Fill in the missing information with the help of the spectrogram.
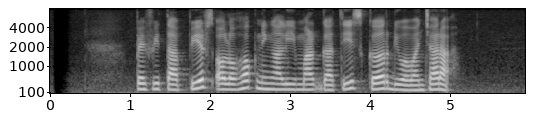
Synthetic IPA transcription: pɛfit̪apirsɔlɔɦɔk̚niŋalimark̚ɡat̪iskɨrdiwawaɲt͡ʃaɾa

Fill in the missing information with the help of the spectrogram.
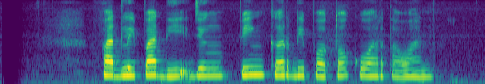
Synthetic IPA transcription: fadlipadid͡ʒɨŋpiŋkɨrdipɔt̪ɔkuwart̪awan

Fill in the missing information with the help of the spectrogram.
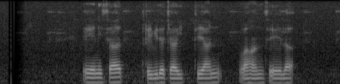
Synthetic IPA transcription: eːnisaːt̪ɾiʋid̪ət͡ʃaɾit̪ːejan | ʋa̰ɦanseːla

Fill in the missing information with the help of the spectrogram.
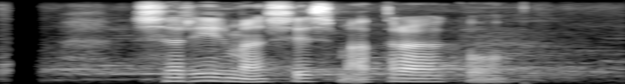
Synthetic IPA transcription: sʌɾiɾmasesma̰t̪rako̰

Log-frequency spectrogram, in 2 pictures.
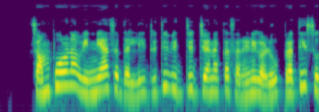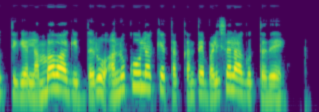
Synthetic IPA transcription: sɐmpuːɾɳɐʋinjaːsɐd̪ɐlːid̪ʋit̪iʋid̪jud͡ʒɐnɐkɐsɐɾɐɳiɡɐɭupɾɐt̪isut̪ːiɡe̞lɐmbʱɐʋaːɡid̪ːɐɾuːʔɐnukuːlɐkːe̞t̪ɐkːɐnt̪e̞bɐɭisɐlaːɡut̪ːɐd̪e̞

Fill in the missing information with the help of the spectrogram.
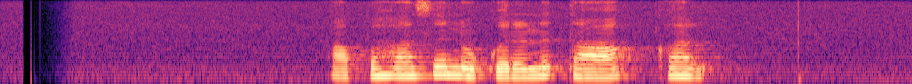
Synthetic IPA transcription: apəɦasənokəɾənət̪aːkʰːal

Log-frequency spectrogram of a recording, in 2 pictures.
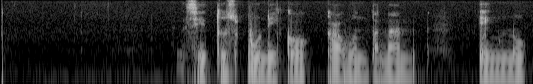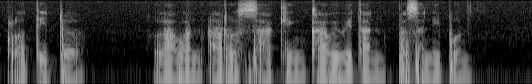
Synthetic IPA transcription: sit̪ʊspunikɔkawʊnt̪ənan | ɪŋnuklɔ̰t̪iɖ̥ɔ | lawana̰ɾʊsːa̰kɪŋkawiwit̪anpəsənipʊn

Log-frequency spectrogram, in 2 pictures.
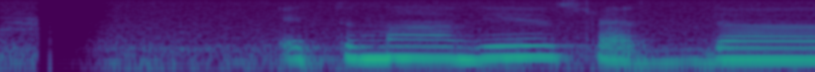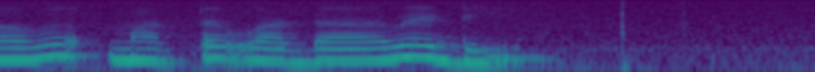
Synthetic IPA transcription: et̪umaːɡejəsɾæ̰d̪ːaːʋəmaʈəʋaɖaːʋæɖḭː

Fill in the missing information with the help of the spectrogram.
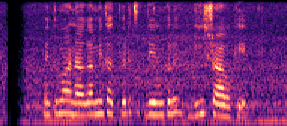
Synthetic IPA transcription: met̪umaːnaːɡaːmiːt̪at̪ʋeɾisit̪d̪iːnukələɡiɦiʃraːʋəkeː

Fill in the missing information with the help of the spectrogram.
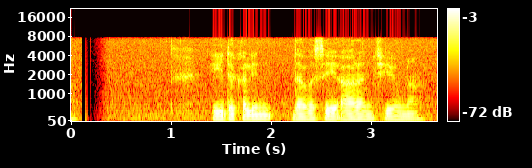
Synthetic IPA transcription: iːʈəkɐlind̪ɐʋəseːʔaːɾaɲt͡ʃeuna

